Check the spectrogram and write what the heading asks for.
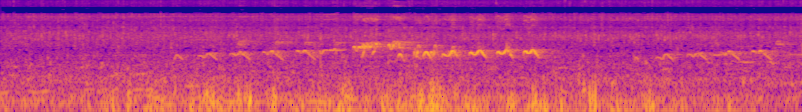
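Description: Shallow stream trickling over rocks. A bird calls in quick series of short repeated notes from about two seconds in, and again near the end.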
